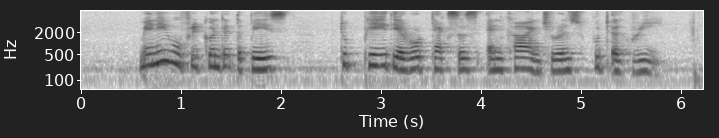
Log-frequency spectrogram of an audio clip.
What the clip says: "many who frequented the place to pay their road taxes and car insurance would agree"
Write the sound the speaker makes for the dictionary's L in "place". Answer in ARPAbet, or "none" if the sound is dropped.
none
